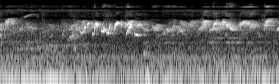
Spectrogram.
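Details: Red-whiskered bulbul, a wild-caught bird kept for fighting, delivers a lively chattering song of rapid, clear whistled notes and twitters, fairly loud and almost continuous, against faint low background noise.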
